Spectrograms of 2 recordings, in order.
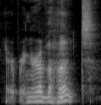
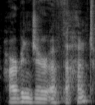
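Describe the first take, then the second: First: The first word sounds like 'hair-bringer'. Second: The first word sounds like 'harbinger'. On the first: The speaker calls it wrong. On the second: The speaker calls it right.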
